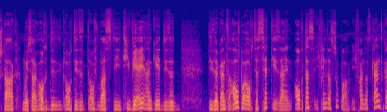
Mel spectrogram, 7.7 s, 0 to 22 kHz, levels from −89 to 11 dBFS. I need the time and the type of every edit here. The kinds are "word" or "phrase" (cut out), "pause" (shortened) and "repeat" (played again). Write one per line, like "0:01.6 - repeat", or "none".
0:03.2 - word
0:05.1 - word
